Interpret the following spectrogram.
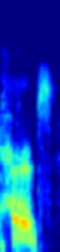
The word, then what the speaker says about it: herbs: has a h sound so we say herbs and not herbs for example anyway let's skip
